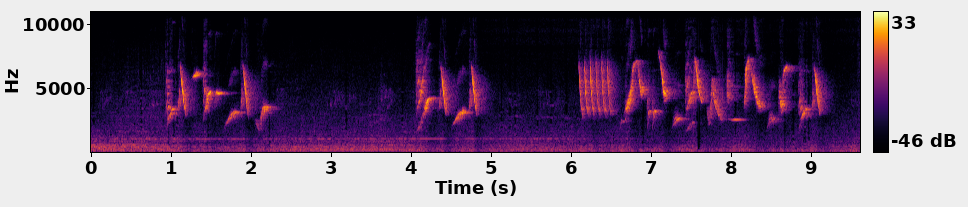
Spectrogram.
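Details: Song of a black-throated canary, meant for training a white-rumped shama: short groups of high slurred chirps, then a longer run of quick sweeps and a buzzy rattle near the end, faint background hum.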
